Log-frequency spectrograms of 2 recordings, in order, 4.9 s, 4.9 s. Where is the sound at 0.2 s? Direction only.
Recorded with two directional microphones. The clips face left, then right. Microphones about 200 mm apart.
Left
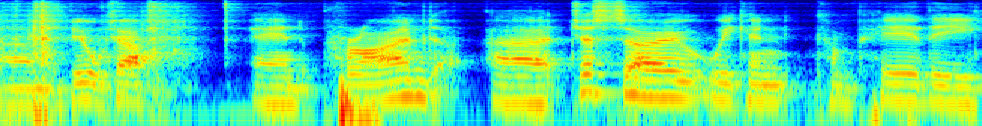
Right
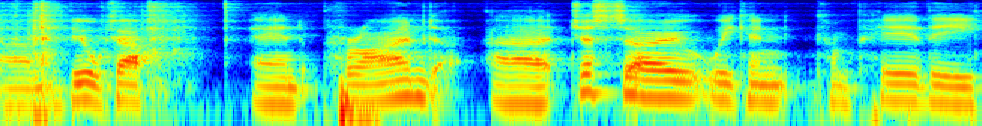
35° right (ahead or behind).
